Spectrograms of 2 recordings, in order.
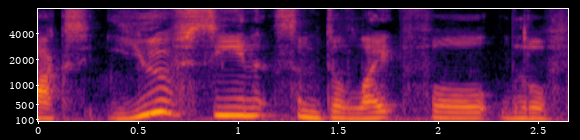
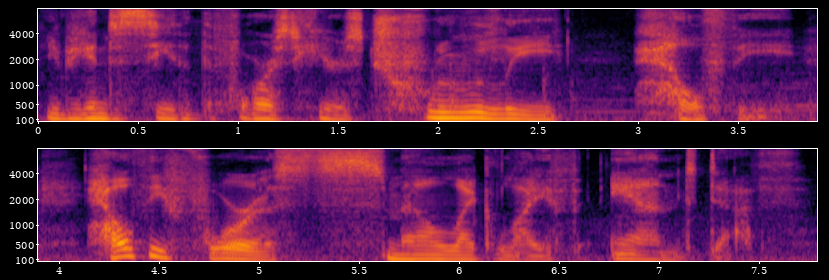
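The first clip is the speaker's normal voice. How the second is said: soft, low game master narration of the forest; hushed scene setting; 5 semitones lower, 7 dB quieter than usual. Acted. Game master to players, hushed scene-setting.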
